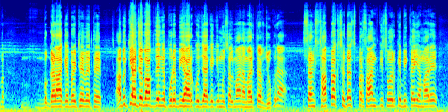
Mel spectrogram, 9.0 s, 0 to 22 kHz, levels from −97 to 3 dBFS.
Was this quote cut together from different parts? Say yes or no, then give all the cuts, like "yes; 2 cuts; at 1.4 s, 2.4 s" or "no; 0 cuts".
yes; 1 cut; at 6.1 s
